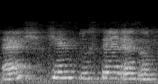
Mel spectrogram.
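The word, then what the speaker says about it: æ: The grapheme, we pronounce it as ash, came to stand as a full letter on its own.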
